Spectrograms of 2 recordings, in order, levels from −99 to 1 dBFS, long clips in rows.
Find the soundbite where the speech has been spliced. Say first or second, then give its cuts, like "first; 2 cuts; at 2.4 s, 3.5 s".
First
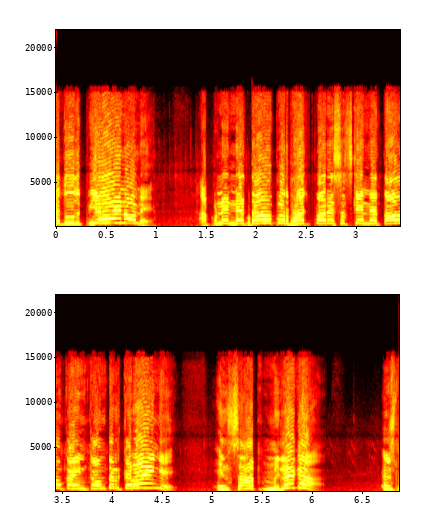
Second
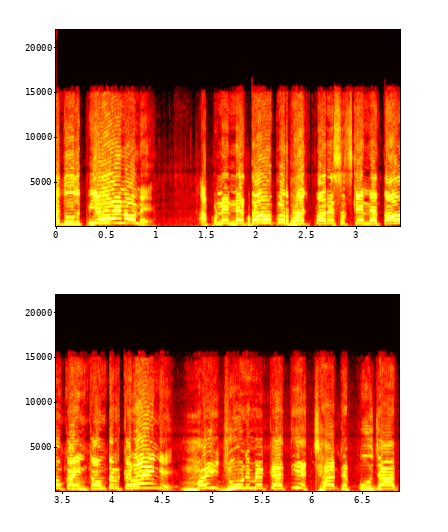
second; 1 cut; at 4.5 s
